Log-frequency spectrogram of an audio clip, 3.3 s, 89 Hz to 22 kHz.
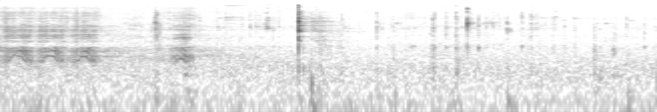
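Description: Faint hooves clip-clop unevenly as a horse pulls jeweller Louis Dimschutz's cart into an alley in Whitechapel at one in the morning on 30 September 1888, with a soft rattle of wheels and a sharper knock partway through, with no voices.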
